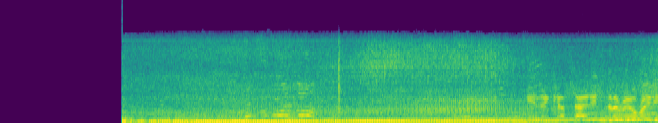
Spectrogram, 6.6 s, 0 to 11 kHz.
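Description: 600cc inline-four racing motorcycles running hard at high revs, cutting in suddenly about a second in. The engine note drops in pitch about five seconds in as the bikes come off the power.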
